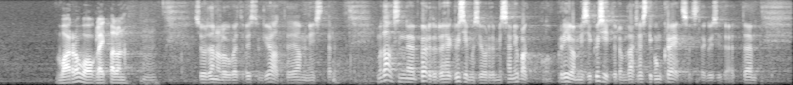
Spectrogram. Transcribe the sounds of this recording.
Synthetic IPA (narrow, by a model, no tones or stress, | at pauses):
vɑɾovoːɡ̥lɑjd̪̚pɑlun | suːrt̪ænoluɡ̥upet̪ud̪ist̪uŋɡijuɦɑt̪ːˑɑjɑjɑminist̪eɾmɑt̪ɑhɑksinpø̞ːɾd̪ud̪̥ɑyɦekysʲimuse̞juːɾd̪̥e̞misːo̞njubɑriːvɑmisikys̬ʲit̪ːˑud̪̥ɑmɑt̪ɑksinæsʲt̪iko̞ŋkre̞ːt̪selt̪se̞d̪ɑkysʲid̪̥ɑ̰ḛt̪ːˑ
